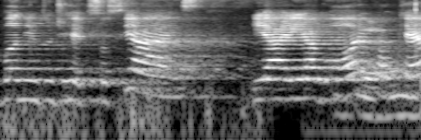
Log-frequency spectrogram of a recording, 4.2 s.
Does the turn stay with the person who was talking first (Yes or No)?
Yes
